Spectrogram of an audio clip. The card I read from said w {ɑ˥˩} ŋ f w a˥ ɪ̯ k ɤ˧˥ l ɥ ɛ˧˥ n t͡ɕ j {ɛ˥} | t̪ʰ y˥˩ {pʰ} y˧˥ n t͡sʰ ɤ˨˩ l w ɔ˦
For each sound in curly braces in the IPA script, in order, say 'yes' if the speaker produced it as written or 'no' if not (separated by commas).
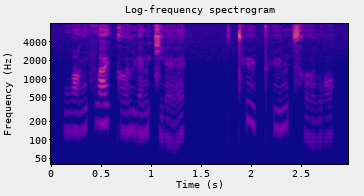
no, no, yes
